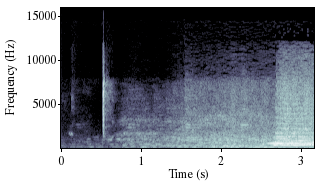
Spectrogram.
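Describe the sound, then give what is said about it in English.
A train passing: one sharp click, then a low rumble that steadily builds before a loud, sustained tonal blast like a horn. “Train.”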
